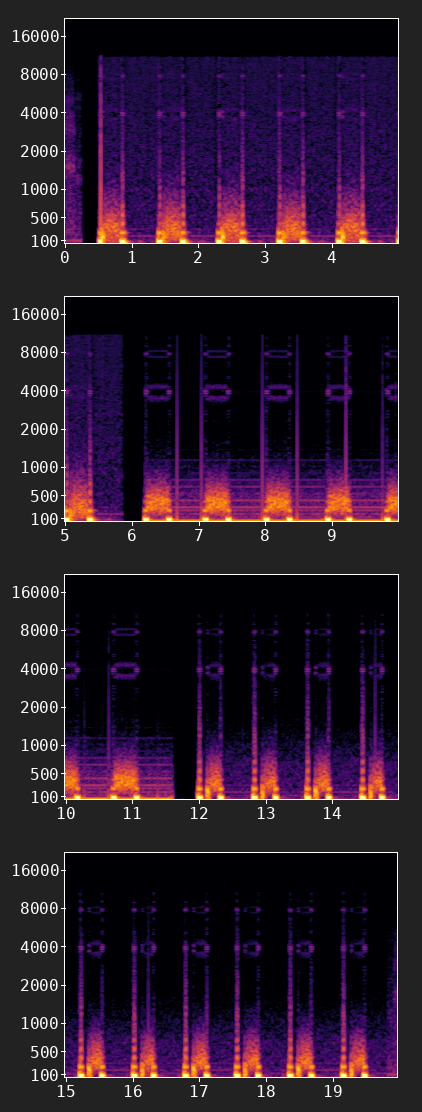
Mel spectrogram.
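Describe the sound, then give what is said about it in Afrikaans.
A steady heartbeat thumps about once per second with no talking; through one middle stretch a continuous low whooshing heart murmur fills the gaps between the two heart sounds. “Die sjoep klank wat mens kan hoor tussen die lip en die dip Daai sjoepklank kan een van twee oorsake hê.”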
